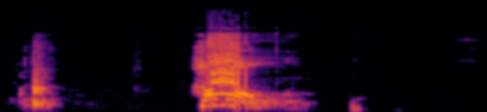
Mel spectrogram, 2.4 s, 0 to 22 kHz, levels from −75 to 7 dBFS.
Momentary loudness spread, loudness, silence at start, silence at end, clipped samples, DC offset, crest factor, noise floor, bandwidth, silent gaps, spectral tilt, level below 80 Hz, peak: 19 LU; -13 LUFS; 0.1 s; 0.65 s; under 0.1%; under 0.1%; 18 dB; -68 dBFS; 16 kHz; none; -3 dB/octave; -54 dBFS; 0 dBFS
